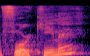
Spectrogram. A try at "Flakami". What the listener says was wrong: Flakami. Oh, it's Flakami, the R silent.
